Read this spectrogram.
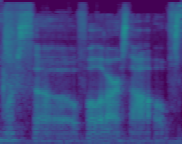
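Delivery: sarcastic actor voice. Retold or imitated. Self-mocking actor aside.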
